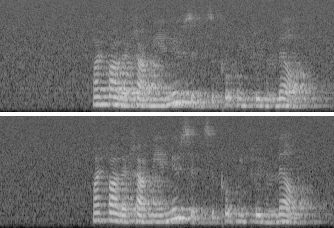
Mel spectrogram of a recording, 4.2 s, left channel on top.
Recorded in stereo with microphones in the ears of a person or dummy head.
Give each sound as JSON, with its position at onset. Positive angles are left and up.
{"t": 1.2, "sound": "a woman speaking", "side_deg": -85, "distance_m": 2.5}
